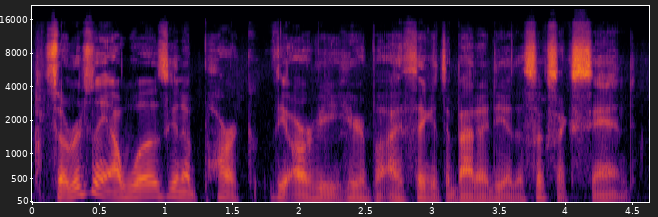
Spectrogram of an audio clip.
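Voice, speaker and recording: A man vlogging outdoors in an abandoned town, relaxed and chatty as he talks to his viewers. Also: deep voice, fast talker, breathy edge. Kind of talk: casual travel vlog.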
